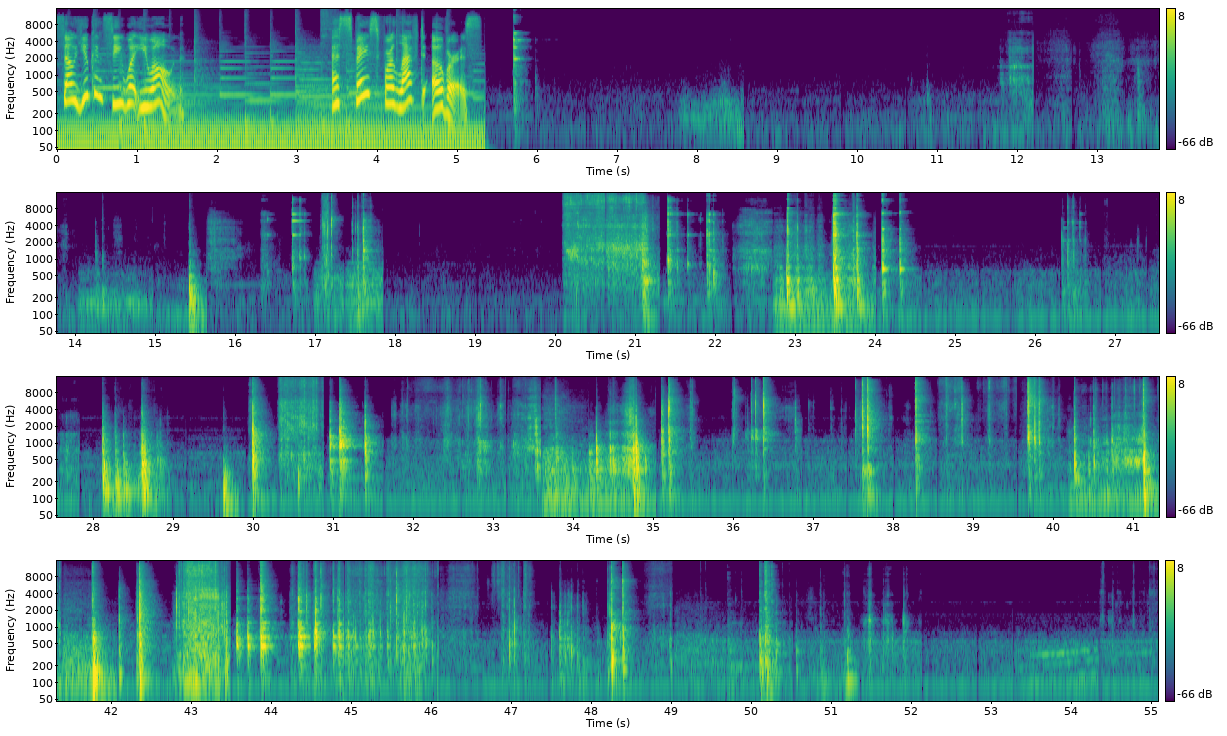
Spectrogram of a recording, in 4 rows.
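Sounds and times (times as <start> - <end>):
packaging rustling and tearing: 30.3 - 30.9, 31.8 - 33.5, 42.8 - 43.5, 44.9 - 47.4.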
